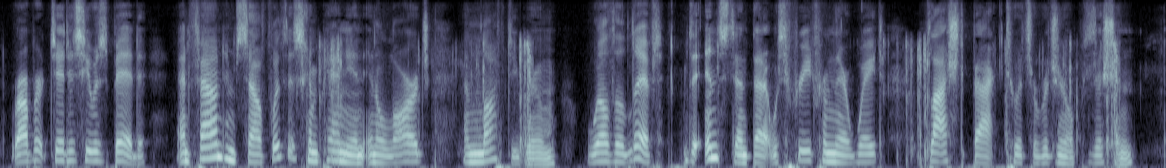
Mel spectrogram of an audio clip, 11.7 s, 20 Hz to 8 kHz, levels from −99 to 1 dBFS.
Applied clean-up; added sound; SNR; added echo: none; Telephone; 16 dB; none.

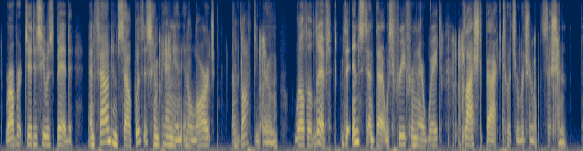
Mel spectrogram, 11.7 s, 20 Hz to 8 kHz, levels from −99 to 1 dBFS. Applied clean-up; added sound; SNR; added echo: neural diffusion model UNIVERSE++.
